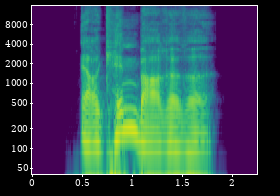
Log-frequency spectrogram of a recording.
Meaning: inflection of erkennbar: 1. strong/mixed nominative/accusative feminine singular comparative degree 2. strong nominative/accusative plural comparative degree
- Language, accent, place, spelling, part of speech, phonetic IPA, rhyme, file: German, Germany, Berlin, erkennbarere, adjective, [ɛɐ̯ˈkɛnbaːʁəʁə], -ɛnbaːʁəʁə, De-erkennbarere.ogg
